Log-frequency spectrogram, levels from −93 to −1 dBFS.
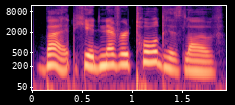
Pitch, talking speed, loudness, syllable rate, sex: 190 Hz, 215 wpm, -16 LUFS, 4.3 syllables/s, female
